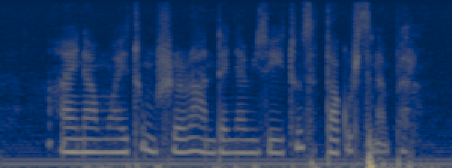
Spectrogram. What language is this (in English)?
Amharic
